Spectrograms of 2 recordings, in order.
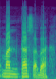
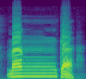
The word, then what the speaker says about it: من كسب: Kemudian man kasaba, tidak kita baca man kasaba, tapi disamarkan suara nunnya kepada huruf kaf. Mangka, angka, langsung kepada makhraj daripada huruf kaf itu sendiri.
